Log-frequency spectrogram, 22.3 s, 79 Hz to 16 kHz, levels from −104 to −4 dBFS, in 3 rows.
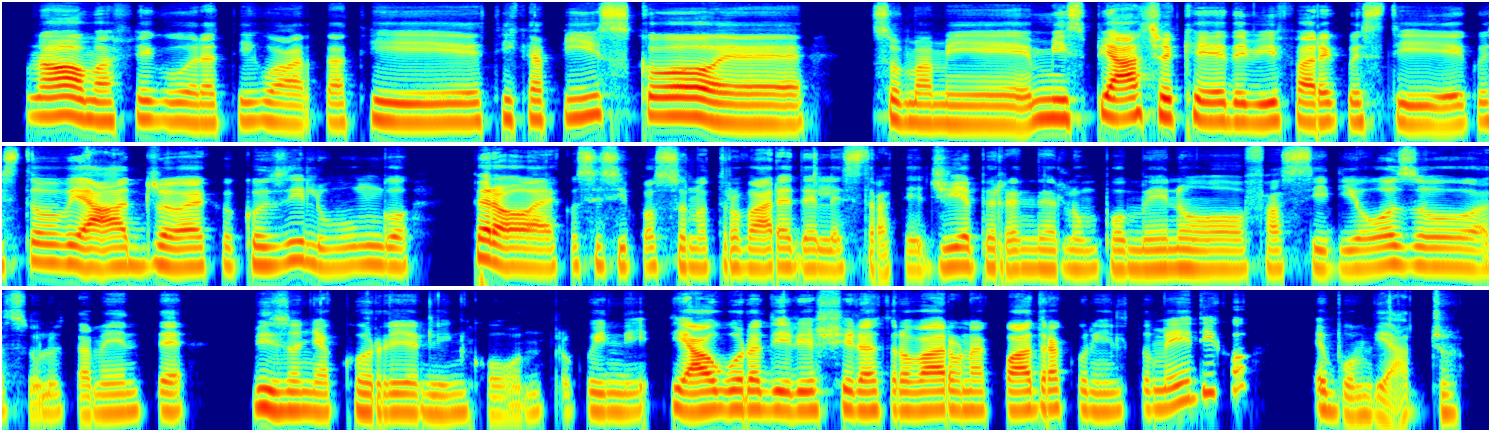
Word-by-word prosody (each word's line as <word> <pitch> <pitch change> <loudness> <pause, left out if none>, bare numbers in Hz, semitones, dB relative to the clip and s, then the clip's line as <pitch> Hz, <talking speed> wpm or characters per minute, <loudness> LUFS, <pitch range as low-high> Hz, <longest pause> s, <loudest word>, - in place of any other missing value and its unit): No, 215 0 +9
ma 185 -1 +1
figurati. 180 -2 -5
Guarda 170 -1 -3
ti 175 -1 -1
ti 195 +1 -6
capisco 215 +2 +4
e, 165 -1 +1 0.3
insomma, 180 -6 -2
mi 160 -2 -2
mi 200 +1 +3
spiace 205 +1 +7
che 185 -4 +2
devi 175 0 +1
fare 175 -1 +1
questi 160 -4 -3
questo 190 +3 -4
viaggio, 175 0 +4
ecco, 170 +1 0
così 180 +4 -3
lungo. 175 0 -5 0.3
Però, 205 -8 +6
ecco, 160 +1 -4
se 180 +1 -7
si 170 -1 -7
possono 165 -1 -7
trovare 165 -1 -2
delle 155 -1 -7
strategie 165 +4 -5
per 165 0 -8
renderlo 155 +1 -7
un 155 +1 -10
po' 155 -1 -7
meno 155 0 -4
fastidioso, 165 +2 -4
assolutamente, 155 +1 -7 0.3
bisogna 170 -4 0
corrergli 160 -1 -4
incontro, 155 +1 -12
quindi 160 -1 -7
ti 190 - -1
auguro 175 +2 +6
di 175 -1 0
riuscire 170 +1 -1
a 170 - +3
trovare 175 0 +3
una 170 0 -3
quadra 175 +1 +3
con 175 -2 -9
il 165 +1 -8
tuo 175 - -11
medico 295 - -3 0.3
e 175 - -3
buon 140 -4 -8
viaggio. 150 +2 -9
170 Hz, 150 wpm, -24 LUFS, 160-180 Hz, 0.3 s, No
